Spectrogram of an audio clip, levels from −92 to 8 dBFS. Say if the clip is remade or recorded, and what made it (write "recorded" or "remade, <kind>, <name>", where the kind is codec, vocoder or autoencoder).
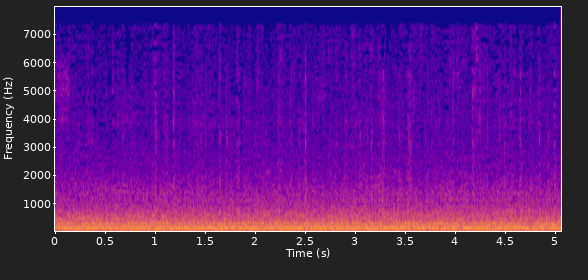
recorded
